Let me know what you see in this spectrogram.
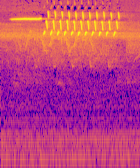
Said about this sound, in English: Bird sounds on Bird Note come from the Macaulay Library at the Cornell Lab of Ornithology.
